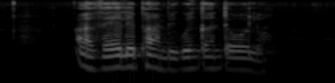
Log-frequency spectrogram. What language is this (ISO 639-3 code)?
zul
